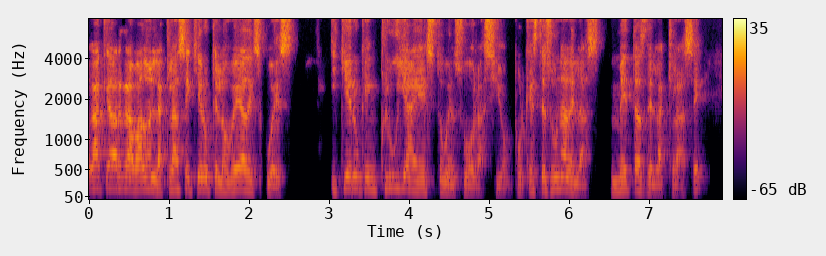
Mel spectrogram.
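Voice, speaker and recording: A man, a pastor and teacher, teaching a class over a video call in a lively, sermon-like way, often asking his listeners rhetorical questions. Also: a little high. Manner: animated, rhetorical questions, asks the class directly.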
